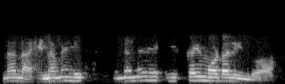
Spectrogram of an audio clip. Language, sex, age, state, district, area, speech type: Sindhi, male, 18-30, Delhi, South Delhi, urban, conversation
